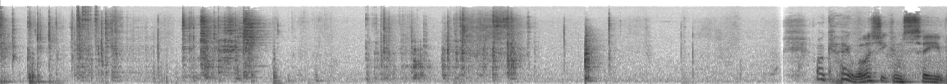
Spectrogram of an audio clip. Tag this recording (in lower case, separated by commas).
speech, inside a small room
